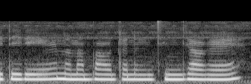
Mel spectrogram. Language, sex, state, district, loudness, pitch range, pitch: Chakma, female, Tripura, Dhalai, -10 LUFS, 230-240 Hz, 235 Hz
